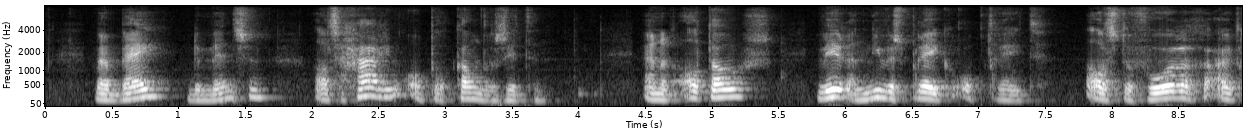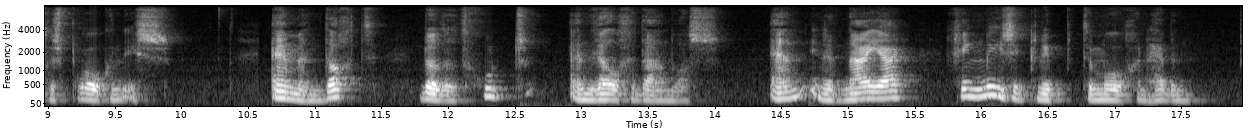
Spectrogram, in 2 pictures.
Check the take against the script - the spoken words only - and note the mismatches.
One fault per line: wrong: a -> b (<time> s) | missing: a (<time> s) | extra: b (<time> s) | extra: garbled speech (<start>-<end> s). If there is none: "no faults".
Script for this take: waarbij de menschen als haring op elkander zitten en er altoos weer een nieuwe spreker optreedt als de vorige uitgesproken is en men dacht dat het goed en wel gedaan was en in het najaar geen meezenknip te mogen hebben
no faults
